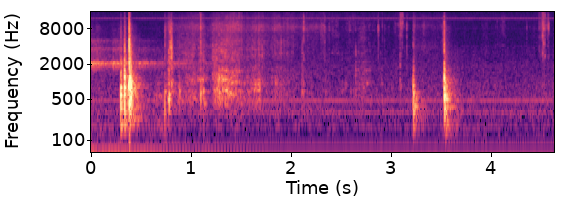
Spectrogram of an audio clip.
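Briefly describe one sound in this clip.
A cardboard box knocks and rustles against a table.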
